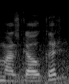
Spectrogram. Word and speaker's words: Majgaonkar: so my name is pronounced Moscow car and I was a student of Toto Milani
